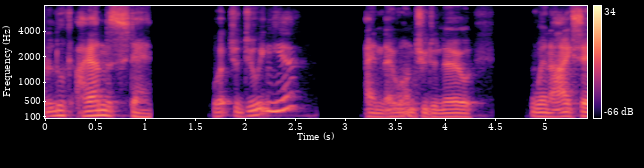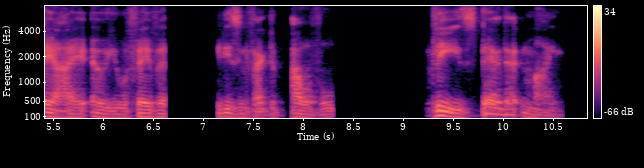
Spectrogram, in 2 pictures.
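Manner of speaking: low, hushed, confidential half-whisper. Player's character extends a hand and speaks to her privately, half-whispering. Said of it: "whisper to her".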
